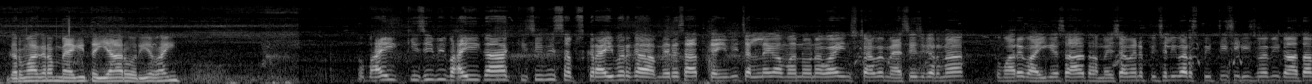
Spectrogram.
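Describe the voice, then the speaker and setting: A man's voice: a little high, sharp tone, slight background noise. A young man from India, enthusiastically chatting to viewers in a travel vlog, first from inside a car and then on a mountainside. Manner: enthusiastic, addresses viewers as brothers. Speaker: travel vlogger. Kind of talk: casual travel vlog chat.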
